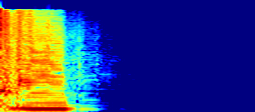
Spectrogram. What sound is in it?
a Kick I made like a year ago. It has been used in various tracks by various people.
